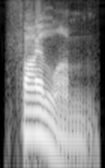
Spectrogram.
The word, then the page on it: phylum: American English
